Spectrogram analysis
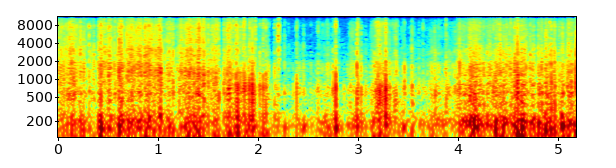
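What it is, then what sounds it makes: Foam microphone windscreen being brushed. A grey foam microphone windscreen has its top brushed with the bristles of a wooden dry brush. The result is a continuous, dense scratchy rustle with a strong low rumble, with soft crackles and brief brighter swishes throughout.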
